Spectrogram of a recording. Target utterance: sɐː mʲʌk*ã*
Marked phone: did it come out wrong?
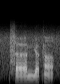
no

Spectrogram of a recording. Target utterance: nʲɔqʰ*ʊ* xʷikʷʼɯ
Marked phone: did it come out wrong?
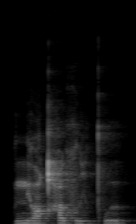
no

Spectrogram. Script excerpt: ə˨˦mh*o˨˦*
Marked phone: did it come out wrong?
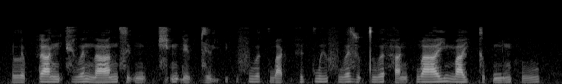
yes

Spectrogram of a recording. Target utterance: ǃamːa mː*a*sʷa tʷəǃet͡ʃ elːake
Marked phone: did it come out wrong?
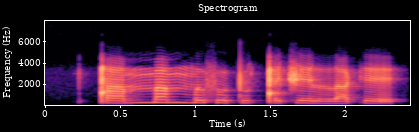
yes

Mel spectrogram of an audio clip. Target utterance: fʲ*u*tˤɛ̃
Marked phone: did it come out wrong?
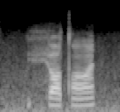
no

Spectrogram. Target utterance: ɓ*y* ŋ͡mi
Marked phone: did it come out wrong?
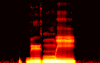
no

